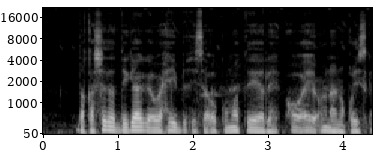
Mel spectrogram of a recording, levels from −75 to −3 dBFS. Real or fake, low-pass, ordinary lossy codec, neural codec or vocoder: real; none; none; none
